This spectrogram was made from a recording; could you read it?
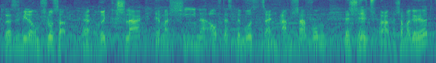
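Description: A man's voice: a little high, expressive, moderate pace, lightly acted. A man playing a talkative, opinionated German who rambles and lectures in natural radio play dialogue. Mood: lecturing, enthusiastic. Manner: rambling, lecturing, tag questions. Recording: loud music and crowd chatter behind. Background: loud music, busy crowd.

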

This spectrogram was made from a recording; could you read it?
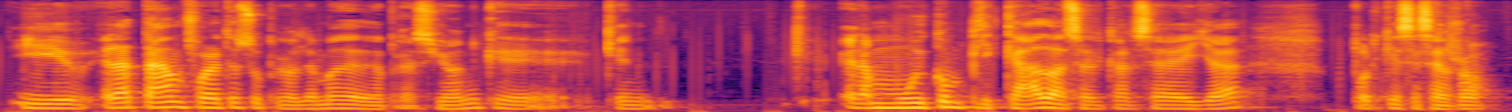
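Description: Man, Mexican accent, medium pitch, conversational storytelling, hesitant, reflective, searching for words. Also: measured pace, darkish tone. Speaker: interview guest, performer and drama teacher. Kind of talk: conversational anecdote in a radio interview.

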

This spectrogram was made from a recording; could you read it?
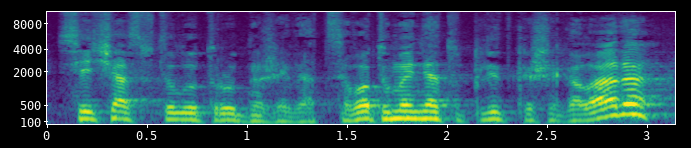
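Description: An actor playing a kindly, fatherly army commissar, brisk and colloquial, in a 1970s Soviet radio play. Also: on the high side, lively intonation, a bit bright, a little hiss or hum.

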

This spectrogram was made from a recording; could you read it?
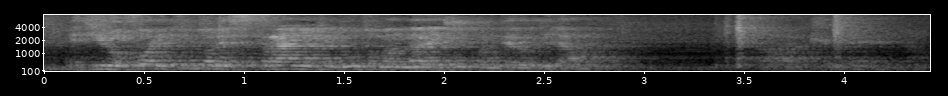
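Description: A man's voice: medium pitch, sing-song, fairly quick, lightly acted. A man playing a boastful, hot-tempered truck driver, in a colloquial theatrical radio monologue full of muttered asides. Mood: dreamy, hushed. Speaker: actor. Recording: very echoey, distant, lightly noisy room.

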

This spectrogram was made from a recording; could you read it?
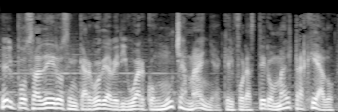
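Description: A man's voice: lowish voice, expressive, moderate pace, a little mellow. A man narrating a scripted radio drama as a dramatic storyteller. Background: background music.

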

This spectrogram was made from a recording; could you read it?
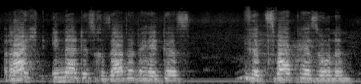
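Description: An actress playing a female ship's computer in a German radio play, reciting emergency readings in a clipped, procedural monotone. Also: a bass voice, moderate pace, crowd noise. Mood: impassive, procedural.

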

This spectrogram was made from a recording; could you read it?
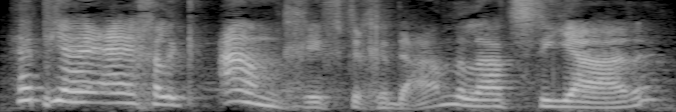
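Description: Eager flattering helper, animated swooping pitch, encouraging, radio comedy. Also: male voice, unhurried, faint music behind, exaggerated voice. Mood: helpful, persuasive. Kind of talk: Dutch radio comedy drama acting.

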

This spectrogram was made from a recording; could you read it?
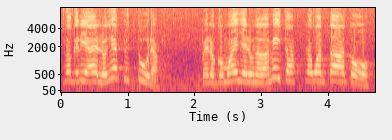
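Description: An actor playing a wry, drunk Chilean village storyteller in a radio drama, colloquial and teasing. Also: male voice, very high-pitched, fast, a little hiss or hum. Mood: storytelling.

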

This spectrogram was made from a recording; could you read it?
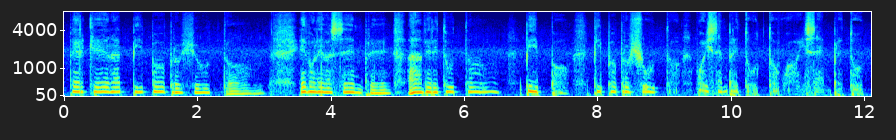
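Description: A man performing a mocking balladeer's refrain in a radio reading, in a slow, drawn-out crooning chant. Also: a little high, a little mellow, slight background noise, voice pushed up. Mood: hushed refrain. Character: mocking sing-song balladeer chanting a greedy tycoon's refrain.

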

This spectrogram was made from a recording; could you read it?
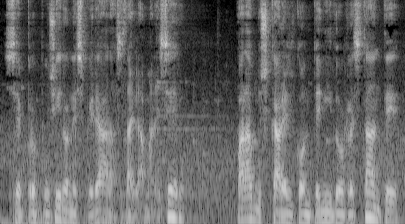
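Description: A man's voice: low voice, a bit bright. A man narrating a scripted audio drama in a formal, literary storytelling manner. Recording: clear background ambience noise.

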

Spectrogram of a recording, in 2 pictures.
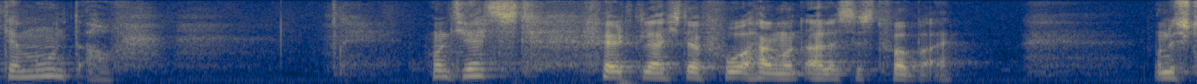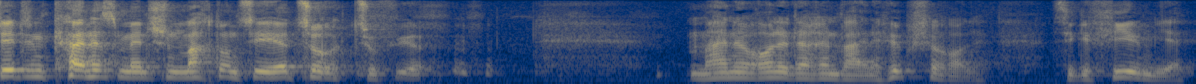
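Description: A man's voice: medium pitch, lively intonation, normal speed, pauses often, natural voice. A man playing a wistful, tender-hearted servant lad in a 1960 German radio play, plaintive and naive. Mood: tearful, wistful.

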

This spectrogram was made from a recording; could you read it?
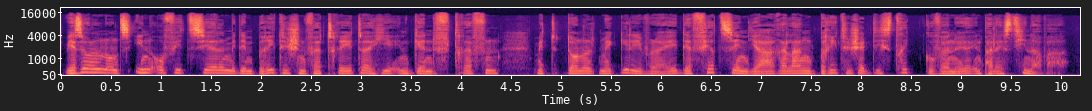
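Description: A wary male delegate in a radio play, doubtful and deliberate, as an actor plays him. His voice sits fairly high for a man, with a grave, reporting tone. The studio sound is close and dry. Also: fairly even intonation, warm tone, no echo, close to an everyday voice. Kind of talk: radio drama monologue.

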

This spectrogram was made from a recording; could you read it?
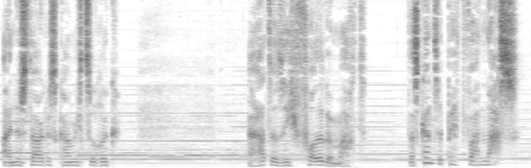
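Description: Male actor as volatile criminal confessing, slightly high male voice, intense, guilt-ridden, radio drama, faint music. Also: a little slow, lightly acted. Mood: guilty, haunted.

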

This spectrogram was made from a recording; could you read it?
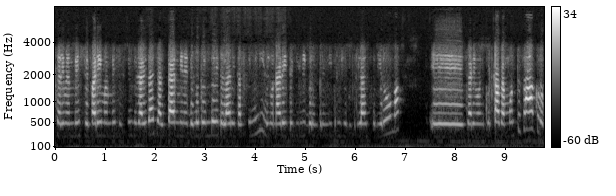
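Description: A woman's voice: high-pitched, muffled recording. A woman explaining a project as a guest in a conversational interview.

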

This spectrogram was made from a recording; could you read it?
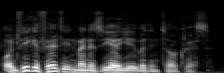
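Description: A man's voice: fairly low pitch, sing-song, fast, mellow, no echo. An actor playing a self-important, needling male journalist, sardonic and smug, in a German radio crime drama. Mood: smug, teasing. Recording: clear background noise.

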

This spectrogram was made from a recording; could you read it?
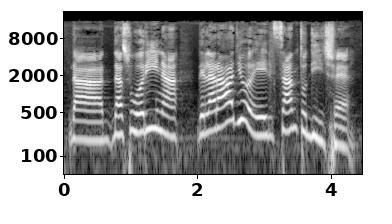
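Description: A woman's voice: on the high side, big pitch swings, slow. A woman with a Roman accent introducing a radio show in a wry, playfully literary way with colloquial asides. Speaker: radio host. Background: music.

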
